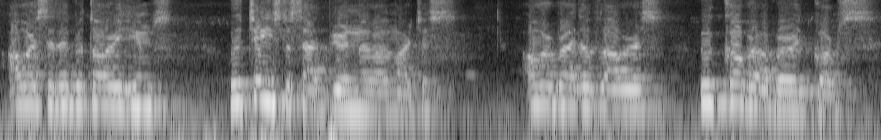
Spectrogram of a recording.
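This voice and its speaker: A man's voice: on the high side, slight background noise, lightly acted, low-quality recording. A man playing a grief-stricken parent lamenting a dead child in an amateur radio drama.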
